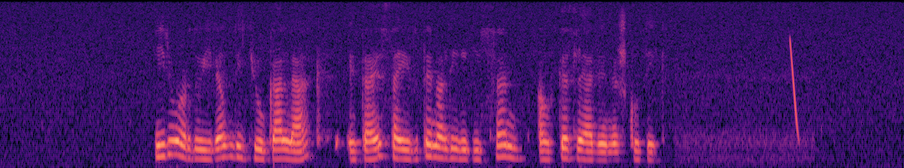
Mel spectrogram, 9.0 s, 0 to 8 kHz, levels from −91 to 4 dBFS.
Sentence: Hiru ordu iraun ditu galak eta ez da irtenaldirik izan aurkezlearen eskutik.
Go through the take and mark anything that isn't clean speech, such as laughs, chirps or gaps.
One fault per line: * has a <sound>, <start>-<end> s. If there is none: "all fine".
* has a chirp, 7.9-8.0 s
